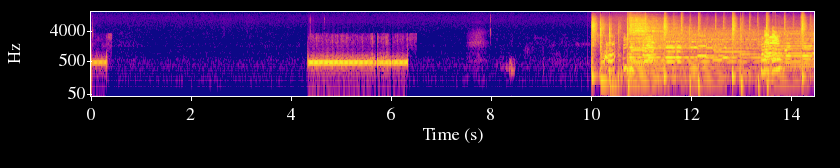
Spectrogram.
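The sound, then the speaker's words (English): An outgoing phone call's ringing tone as a call is placed to someone's mother: a steady electronic tone sounds in a brief blip, then a two-second ring after a pause, before loud voices and busy noise abruptly take over. “That was our calling you.”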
